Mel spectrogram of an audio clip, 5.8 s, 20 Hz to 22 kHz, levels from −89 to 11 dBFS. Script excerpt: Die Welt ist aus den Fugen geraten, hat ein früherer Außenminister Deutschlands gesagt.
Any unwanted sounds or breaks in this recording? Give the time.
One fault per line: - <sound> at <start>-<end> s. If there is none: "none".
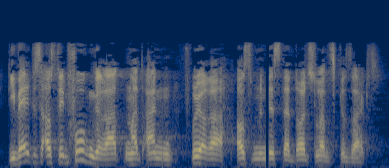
- dropout at 4.0-4.0 s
